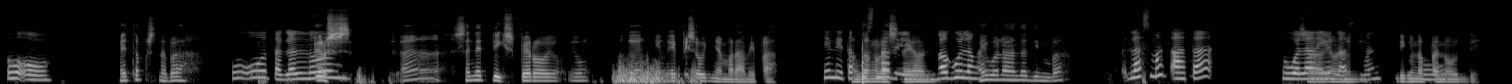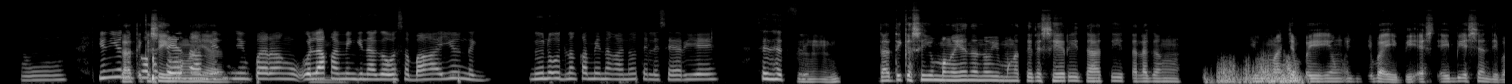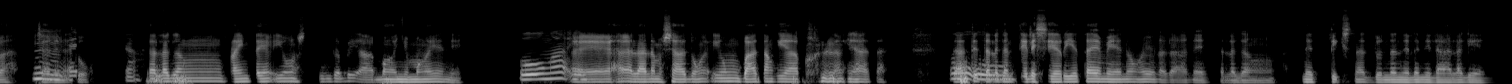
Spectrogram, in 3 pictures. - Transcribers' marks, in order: static; wind; tapping; other background noise; lip smack; laughing while speaking: "Quiapo na lang"
- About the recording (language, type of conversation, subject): Filipino, unstructured, Anong simpleng gawain ang nagpapasaya sa iyo araw-araw?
